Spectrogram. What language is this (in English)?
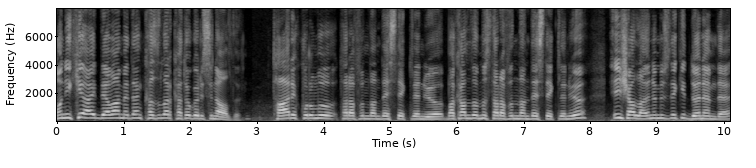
Turkish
